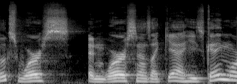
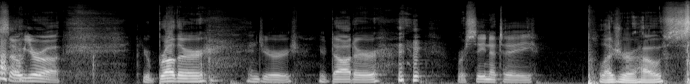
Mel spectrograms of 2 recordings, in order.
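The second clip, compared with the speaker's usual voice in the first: hesitant, slow, awkward, halting, stumbling; 4 semitones lower than usual. Retelling how the hand explained to the king: imitating a slow, awkward explanation. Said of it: "just super slowly and awkwardly".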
